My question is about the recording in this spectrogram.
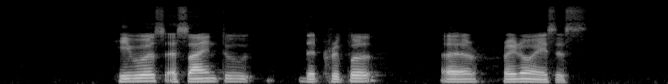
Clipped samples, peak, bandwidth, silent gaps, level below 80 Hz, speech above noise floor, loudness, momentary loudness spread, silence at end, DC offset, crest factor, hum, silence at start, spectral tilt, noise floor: under 0.1%; -6 dBFS; 16 kHz; none; -62 dBFS; 49 dB; -21 LUFS; 12 LU; 0.85 s; under 0.1%; 18 dB; none; 1.2 s; -6.5 dB/octave; -69 dBFS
